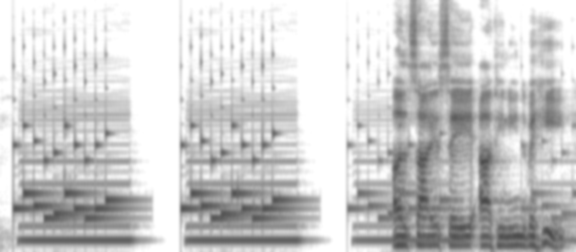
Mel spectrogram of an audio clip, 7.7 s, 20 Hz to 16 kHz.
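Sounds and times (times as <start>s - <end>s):
phone ringing with a bright electronic melodic tone: 0.0s - 7.6s
speech: 5.2s - 7.6s.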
